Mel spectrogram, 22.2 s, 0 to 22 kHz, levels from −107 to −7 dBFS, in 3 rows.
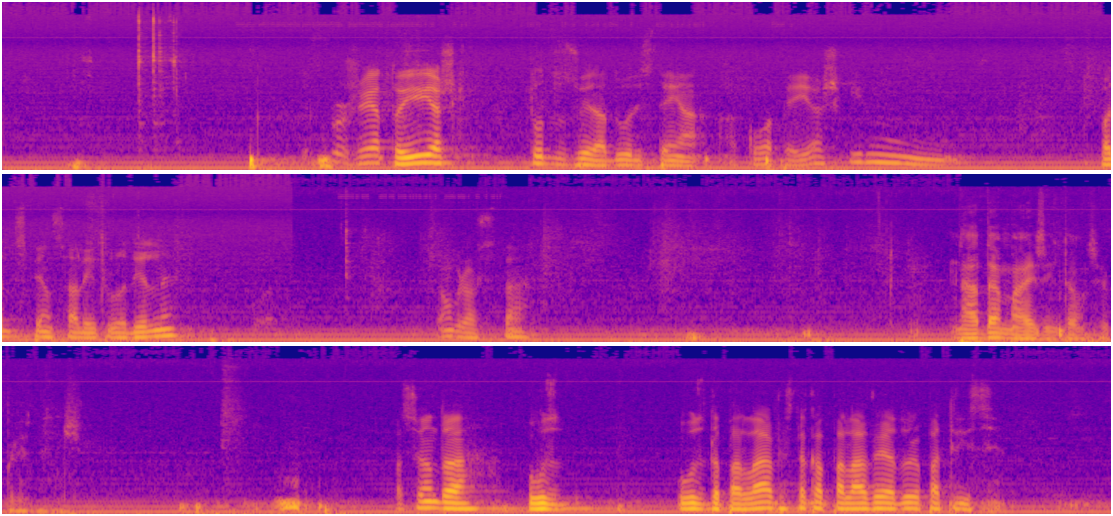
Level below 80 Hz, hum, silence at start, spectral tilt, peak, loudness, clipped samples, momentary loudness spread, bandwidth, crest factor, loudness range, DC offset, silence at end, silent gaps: -44 dBFS; 60 Hz at -45 dBFS; 0 s; -7.5 dB/octave; -6 dBFS; -30 LUFS; under 0.1%; 21 LU; over 20 kHz; 24 dB; 14 LU; under 0.1%; 0 s; none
